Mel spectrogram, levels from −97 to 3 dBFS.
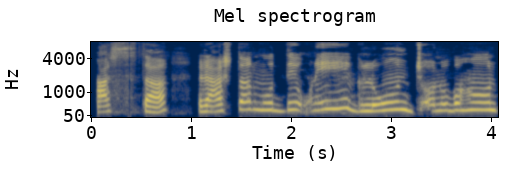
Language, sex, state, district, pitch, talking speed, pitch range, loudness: Bengali, female, West Bengal, Dakshin Dinajpur, 290 Hz, 105 wpm, 265-300 Hz, -17 LUFS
